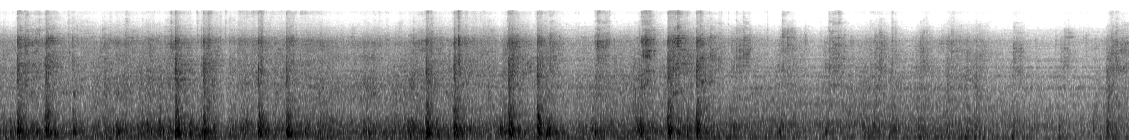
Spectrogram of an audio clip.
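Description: Freight train of covered hopper wagons rolling past, the wheels clacking sharply and repeatedly over rail joints over a steady rumble. The clacks thin out and the sound fades near the end as the last wagons pass.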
